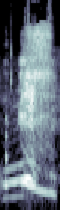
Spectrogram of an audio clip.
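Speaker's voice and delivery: high-pitched mock "meh" of distaste; mock disgust. Game master teasing a player about the smell, mock disgusted.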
